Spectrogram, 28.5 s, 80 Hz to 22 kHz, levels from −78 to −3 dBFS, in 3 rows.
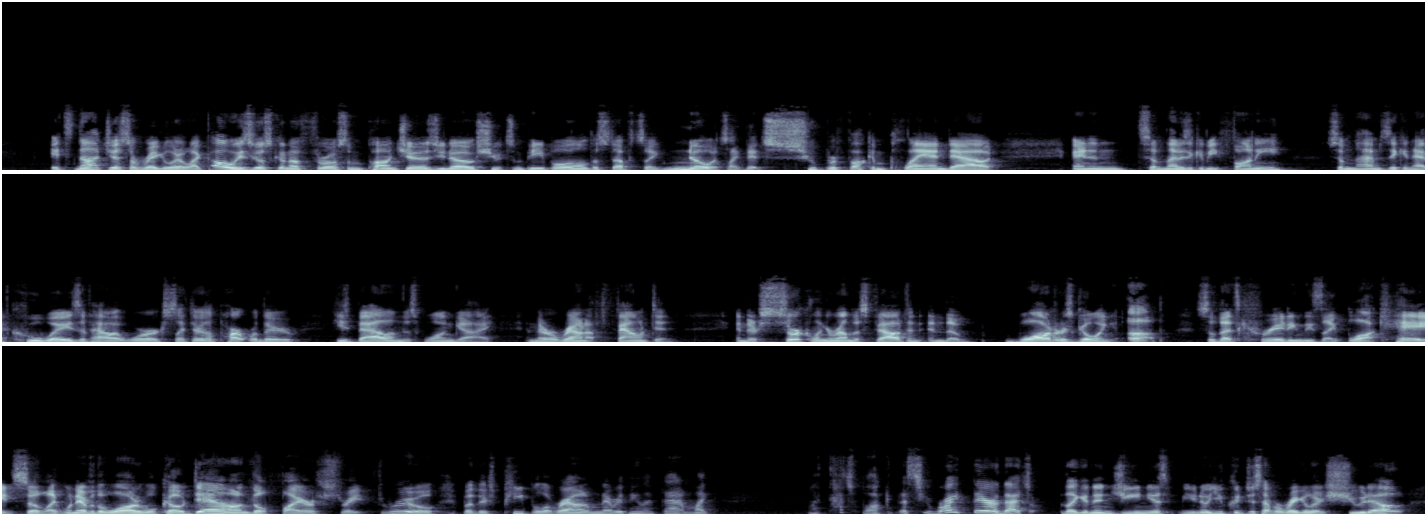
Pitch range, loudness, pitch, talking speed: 135-175 Hz, -22 LUFS, 150 Hz, 260 wpm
